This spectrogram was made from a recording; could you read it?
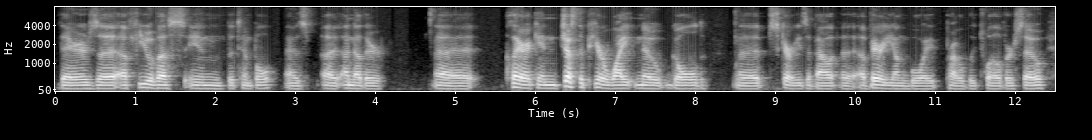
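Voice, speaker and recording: Low-voiced man narrating as game master. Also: little pitch movement, measured pace, darkish tone. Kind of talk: improvised narration of a tabletop roleplay.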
